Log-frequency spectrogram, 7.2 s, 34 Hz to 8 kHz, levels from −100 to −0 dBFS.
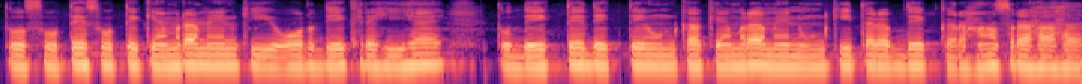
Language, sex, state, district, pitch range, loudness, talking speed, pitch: Chhattisgarhi, male, Chhattisgarh, Korba, 110-115 Hz, -19 LUFS, 175 wpm, 115 Hz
